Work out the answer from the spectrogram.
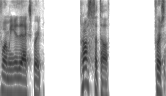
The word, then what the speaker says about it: Prosvetov: You can pronounce it for me. You're the expert. Prosvetov.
